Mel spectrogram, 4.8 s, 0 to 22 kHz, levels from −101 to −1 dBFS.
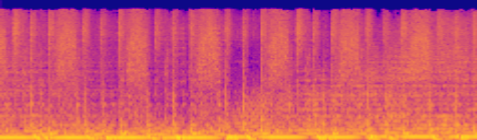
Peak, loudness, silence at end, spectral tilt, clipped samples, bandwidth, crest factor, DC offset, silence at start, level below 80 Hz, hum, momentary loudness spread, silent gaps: -2 dBFS; -15 LUFS; 0 s; -4.5 dB/octave; under 0.1%; 17 kHz; 12 dB; under 0.1%; 0 s; -22 dBFS; none; 2 LU; none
